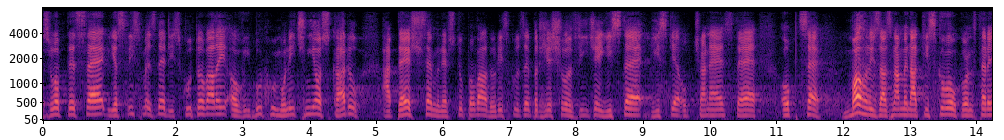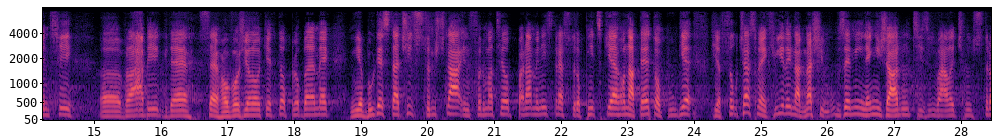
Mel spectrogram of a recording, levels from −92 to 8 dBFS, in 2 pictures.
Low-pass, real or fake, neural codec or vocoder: 7.2 kHz; fake; codec, 16 kHz, 1.1 kbps, Voila-Tokenizer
